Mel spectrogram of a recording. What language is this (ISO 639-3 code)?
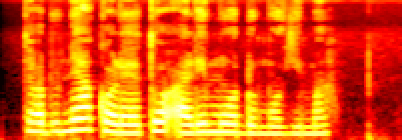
kik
